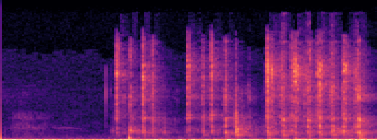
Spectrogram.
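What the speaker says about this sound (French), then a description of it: "Je mitraille les touches de mon clavier." Rapid, steady typing on a computer keyboard, close and fairly quiet, with dense bursts of clicking keys over a low background hum.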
